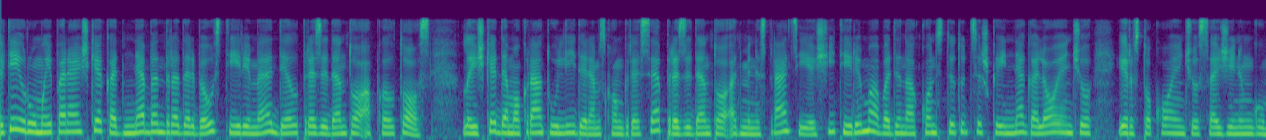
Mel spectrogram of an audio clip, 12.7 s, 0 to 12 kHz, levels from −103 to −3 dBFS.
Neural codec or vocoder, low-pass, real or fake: none; 7.2 kHz; real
